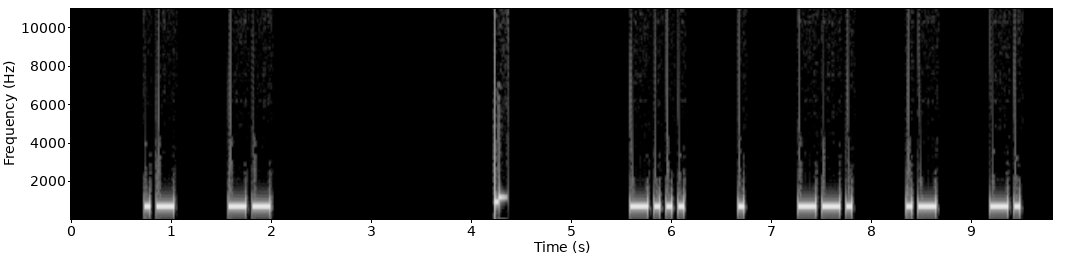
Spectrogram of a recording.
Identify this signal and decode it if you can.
Morse code, heard as a keyed tone, about 20 wpm, spaced as for 11 wpm, 700 Hz. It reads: AM BEGAN
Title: 3x Character Spacing - Top 500 Words - 20wpm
